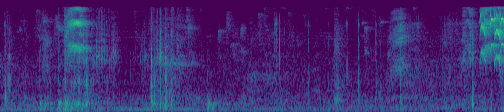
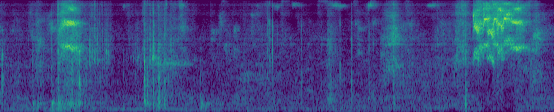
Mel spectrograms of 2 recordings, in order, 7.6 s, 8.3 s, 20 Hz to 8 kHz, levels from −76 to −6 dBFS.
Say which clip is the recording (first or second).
first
